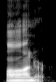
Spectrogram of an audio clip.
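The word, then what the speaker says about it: honour: So words like honor, honest, hour, as in the time of day, heir, as in someone who inherits property, and herb were spelled with their silent H.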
